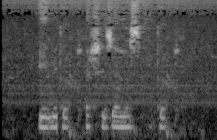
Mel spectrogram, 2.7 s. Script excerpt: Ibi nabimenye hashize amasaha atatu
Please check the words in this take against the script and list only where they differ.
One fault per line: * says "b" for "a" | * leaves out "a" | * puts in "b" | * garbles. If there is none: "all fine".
* says "atatu" for "nabimenye"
